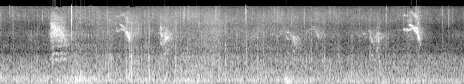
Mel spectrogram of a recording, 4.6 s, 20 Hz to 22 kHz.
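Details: Sparrows, several of them, in a back alley on 28 January 2022, giving bright, brief downslurred chirps every half second or so, with one louder chirp near the end, over a continuous low background rumble.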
